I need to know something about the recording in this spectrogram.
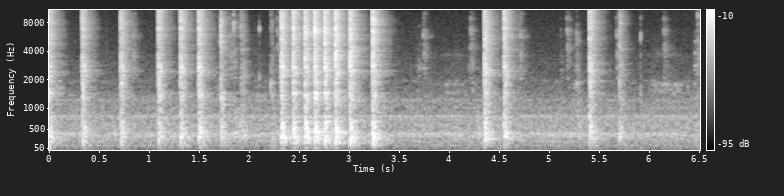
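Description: Detent clicks of a Tektronix 475 oscilloscope's TIME/DIV rotary switch turned by hand through its sweep settings: scattered single clicks, a fast run of about ten clicks in the middle, then a few more near the end.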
